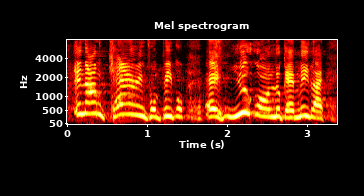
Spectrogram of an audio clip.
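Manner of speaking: high, loud preacher's scolding; fired-up pulpit reprimand, pitch and volume climbing; real angry rebuke. Real, not acted. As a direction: tell the congregation off at full voice. Scolds congregation for walking out.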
